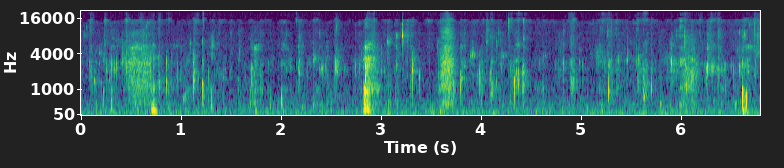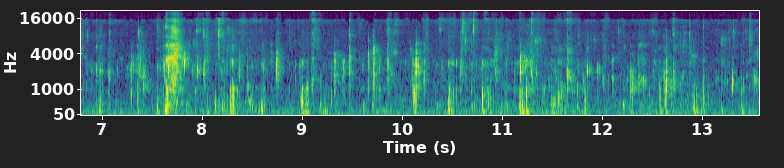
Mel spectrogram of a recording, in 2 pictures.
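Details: Dog eating food: dense, uneven crunching and biting clicks as kibble is chewed, some crisp louder bites standing out from a soft, steady background.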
